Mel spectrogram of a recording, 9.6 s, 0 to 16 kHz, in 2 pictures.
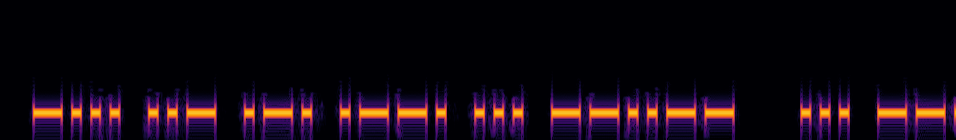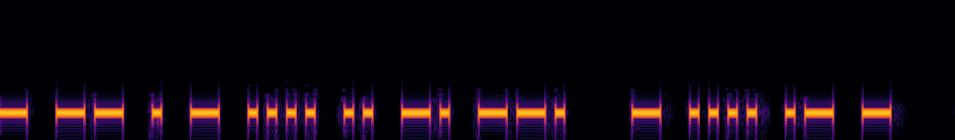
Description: Morse code, heard as a keyed tone, about 25 wpm, 600 Hz. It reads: BURPS, SOMETHING THAT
